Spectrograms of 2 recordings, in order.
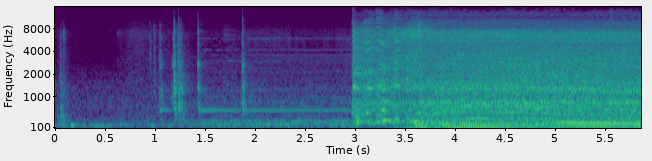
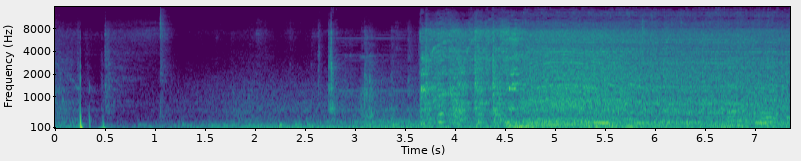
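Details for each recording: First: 2007 Chrysler 300 3.5L V6 on a cold morning, after a new starter and a fixed ground; after faint clicks it cranks strongly, evenly and fast at about four pulses a second, no longer dragging slowly as before. The starter is now healthy. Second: 2007 Chrysler 300 3.5 L V6 with good battery and charging, on a cold morning: slow labouring cranking at about three and a half beats a second before it fires; starter dragging, later replaced.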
